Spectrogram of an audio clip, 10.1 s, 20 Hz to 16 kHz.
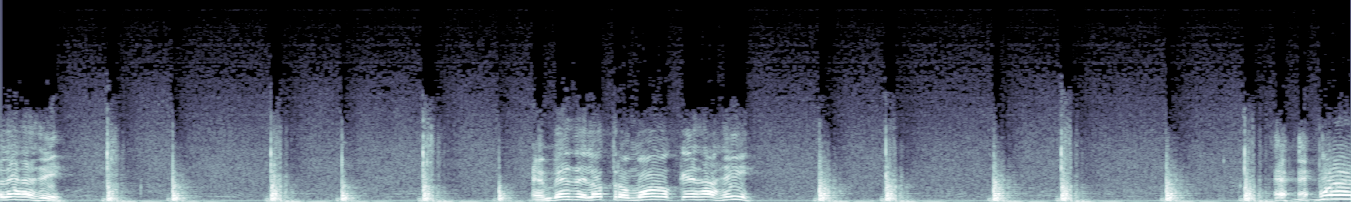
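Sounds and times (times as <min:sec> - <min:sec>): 
speech: 0:00.0 - 0:00.6, 0:04.0 - 0:05.8, 0:09.6 - 0:10.1
low hum: 0:00.0 - 0:10.1
hammer driving a nail into wood: 0:00.8 - 0:03.9, 0:06.1 - 0:09.6
laughter: 0:09.4 - 0:10.1.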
